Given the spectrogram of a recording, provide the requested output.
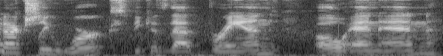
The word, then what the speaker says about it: ONN: I hope it actually works because that brand, ONN, I think it's pronounced on. It's a stupid way to spell on.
